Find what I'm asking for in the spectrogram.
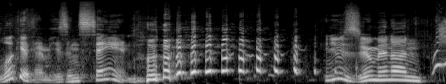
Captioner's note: cackling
